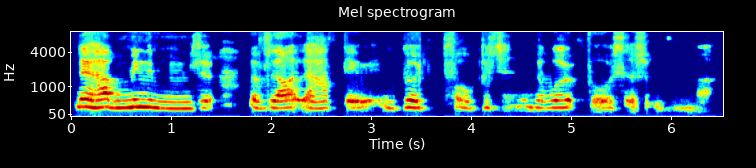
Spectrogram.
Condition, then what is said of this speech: Cerebral palsy. Luckily for me, mine is only what you call slight cerebral palsy, so it affects my speech a little bit, and I wobble a little bit when I walk.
